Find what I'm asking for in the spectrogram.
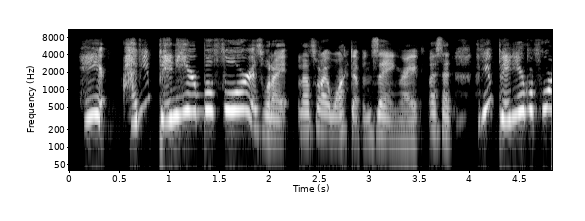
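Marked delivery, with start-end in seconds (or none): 0.1-1.8 high, loud, cheery hello to a stranger; bright friendly greeting. Retold or imitated. Greeting a stranger at the campsite, high and cheery. 4.1-4.8 high, loud, cheery hello to a stranger; bright friendly greeting. Retold or imitated. Greeting a stranger at the campsite, high and cheery.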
